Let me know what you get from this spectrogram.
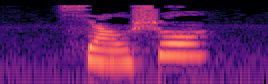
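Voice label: "小说", Mandarin Chinese; chinese-flashcards; hsk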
